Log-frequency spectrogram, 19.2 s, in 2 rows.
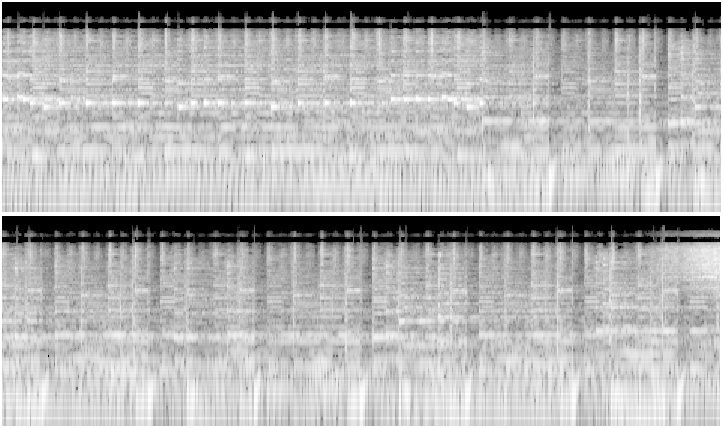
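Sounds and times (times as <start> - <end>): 
romantic instrumental music: 0.0 - 19.1.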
